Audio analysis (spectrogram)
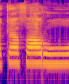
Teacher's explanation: کلمت کفروا میں را کا حکم ہے تفخیم، لہذا ہم حرف الرا کو موٹی آواز میں پڑھیں گے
